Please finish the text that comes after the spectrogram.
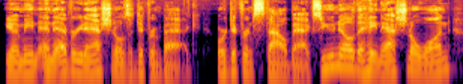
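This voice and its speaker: A man with a middling-pitched voice chats as co-host of a sports podcast. He is emphatic and opinionated, with casual swearing. The sound is dry and close. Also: very fast, darkish tone, no echo.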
